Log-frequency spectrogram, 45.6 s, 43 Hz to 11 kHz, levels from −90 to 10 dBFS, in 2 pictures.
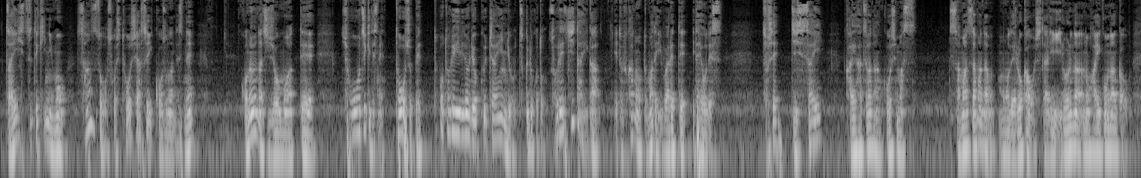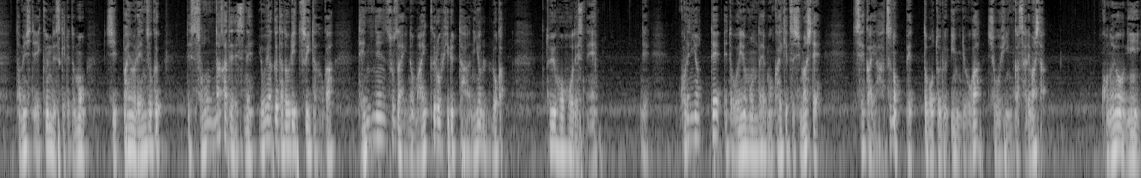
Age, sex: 40-59, male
